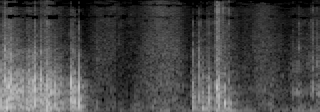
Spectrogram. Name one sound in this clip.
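A plastic lid clicks onto a box.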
